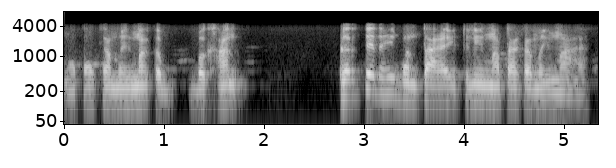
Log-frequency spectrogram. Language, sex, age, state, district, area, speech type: Hindi, male, 60+, Bihar, Darbhanga, urban, conversation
